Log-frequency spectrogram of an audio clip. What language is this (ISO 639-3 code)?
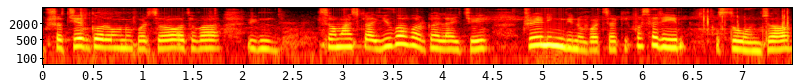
nep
